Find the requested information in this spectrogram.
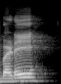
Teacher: अब ये रा के ऊपर भी मैं फतह पढ़ रहा हूँ, लेकिन इसमें जो मिलान है या की तरफ वो कम है, तो इसको इमाला सुगरा कहा जाएगा।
